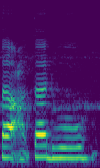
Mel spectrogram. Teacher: Ta'tadu, ya, sama, nun sukun ketemu dengan ta itu namanya ikhfa, dibaca samar-samar.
